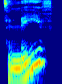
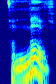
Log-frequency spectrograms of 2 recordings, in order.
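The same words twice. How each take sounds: First: "to leave" slowly, with a long ee. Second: "to live" slowly, with a short clipped i. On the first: Teacher contrasts "to leave" with "to live". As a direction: stretch the ee in "to leave". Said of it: "comme un I long". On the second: Teacher contrasts "to live" with "to leave". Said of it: "Alors que vivre". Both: Shown as a demonstration.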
